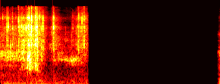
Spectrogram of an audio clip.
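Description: Crinkling rustle of a thin paper wrapper being pulled off a pair of sunglasses, cutting off abruptly just under a second in.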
